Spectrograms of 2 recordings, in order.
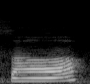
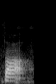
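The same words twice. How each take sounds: First: The vowel is long. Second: The vowel is short. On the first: "Le son A prolongé se prolonge avec la lettre Alif" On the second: "Ce sont des sons courts"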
